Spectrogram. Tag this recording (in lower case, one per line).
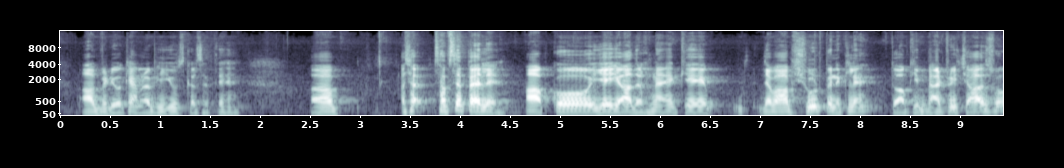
speech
